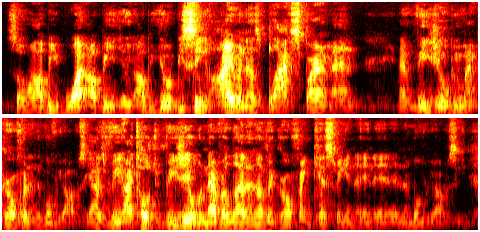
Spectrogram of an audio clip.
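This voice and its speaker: A vlogger with a lowish voice talks fast, rambling casually through a boastful, emphatic monologue full of profanity. He repeats himself and answers his own questions, with a little hiss or hum on the recording.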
